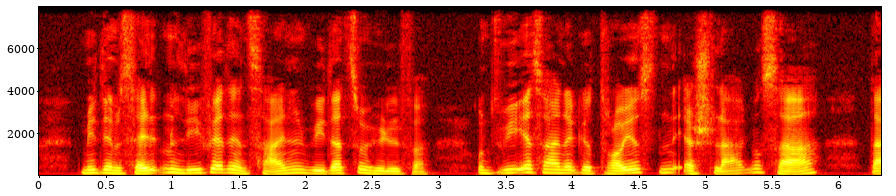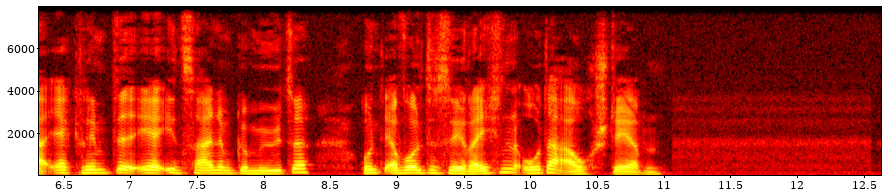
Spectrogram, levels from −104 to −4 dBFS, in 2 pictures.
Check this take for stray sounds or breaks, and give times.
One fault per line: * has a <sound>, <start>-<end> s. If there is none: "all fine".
all fine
